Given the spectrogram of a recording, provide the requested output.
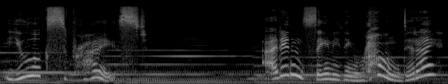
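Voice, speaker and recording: A woman playing a gentle, earnest and polite young woman in an anime-style video game. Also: sits high, sing-song, slow, over loud music, full character voice.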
